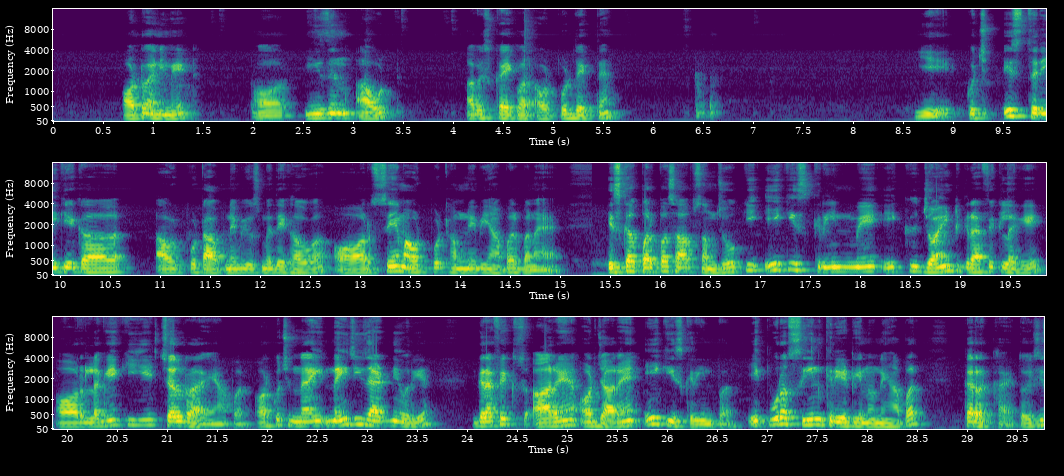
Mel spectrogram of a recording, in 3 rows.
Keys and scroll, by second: 4.7 super+Return.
